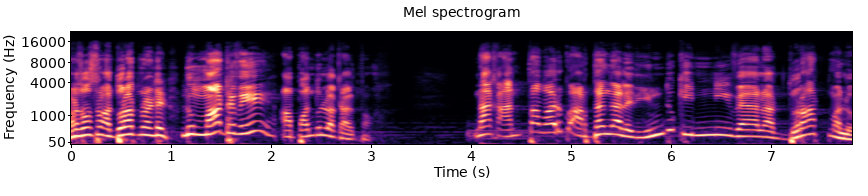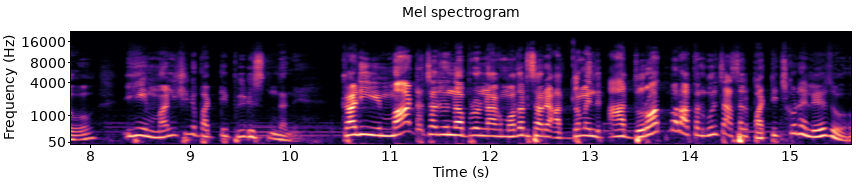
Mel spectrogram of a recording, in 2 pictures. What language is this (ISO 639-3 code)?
tel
